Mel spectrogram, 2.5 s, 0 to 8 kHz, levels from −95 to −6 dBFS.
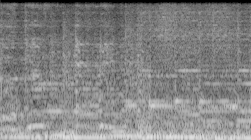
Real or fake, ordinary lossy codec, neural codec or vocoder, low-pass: fake; none; codec, 16 kHz in and 24 kHz out, 1 kbps, XY-Tokenizer; 7.2 kHz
